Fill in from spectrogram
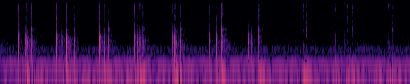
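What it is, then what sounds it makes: Metal-backed smartphone tapped with fingernails. Fingernails tap and scratch the metal back of a metal and glass smartphone held in both hands close to the mic. Quick, dry, irregular clicks with no ring sit over a quiet, steady low hum.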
